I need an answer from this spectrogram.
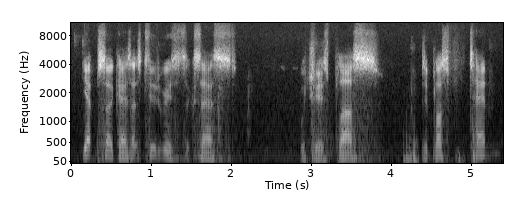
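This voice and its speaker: Over noticeable background noise, a man with a fairly high pitch and ordinary pitch variation speaks at a moderate pace with long, frequent pauses, the sound dry and close with no echo. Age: 20s. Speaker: tabletop roleplaying game player. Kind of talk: tabletop game session, casual.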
